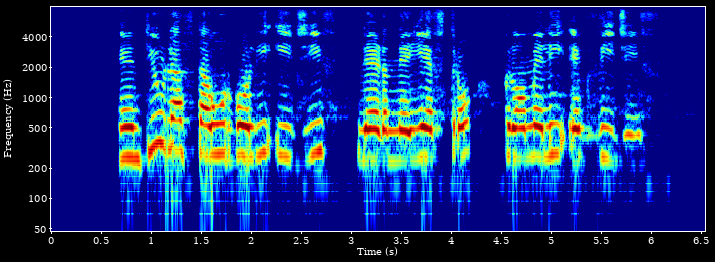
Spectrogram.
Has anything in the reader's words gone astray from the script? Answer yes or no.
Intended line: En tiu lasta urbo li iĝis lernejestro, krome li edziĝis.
no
